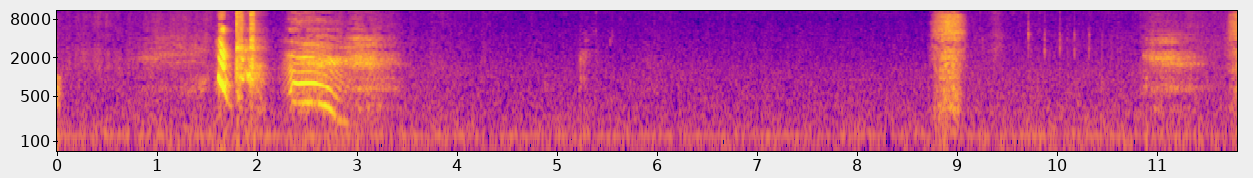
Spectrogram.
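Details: A sharp burst of a sneeze followed by a voiced gasp and sigh, then a quieter breath sound after a pause: an ordinary sneeze from a woman who says she is not sick.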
